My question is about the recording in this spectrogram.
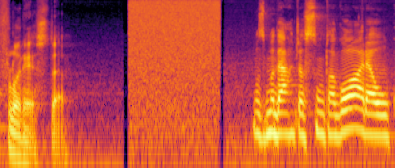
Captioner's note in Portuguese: Estática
